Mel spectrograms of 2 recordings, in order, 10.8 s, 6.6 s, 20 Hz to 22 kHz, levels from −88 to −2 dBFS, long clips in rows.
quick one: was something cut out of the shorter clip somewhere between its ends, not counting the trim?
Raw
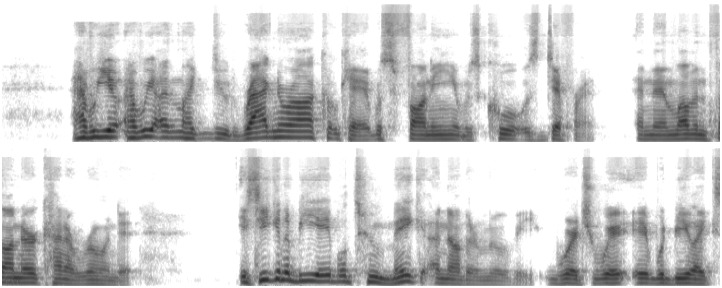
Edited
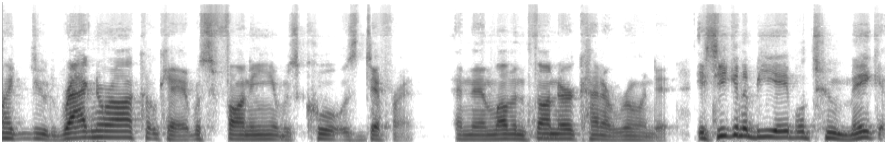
yes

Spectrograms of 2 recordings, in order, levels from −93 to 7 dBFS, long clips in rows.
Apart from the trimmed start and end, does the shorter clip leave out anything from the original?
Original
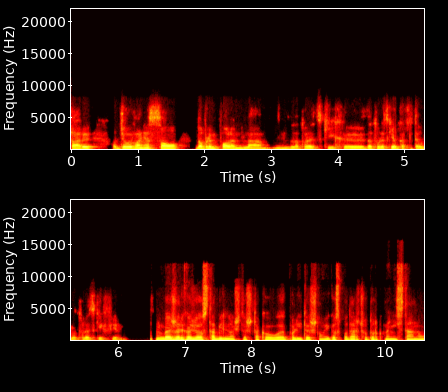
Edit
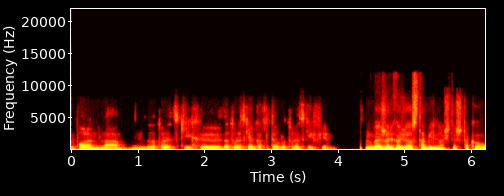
no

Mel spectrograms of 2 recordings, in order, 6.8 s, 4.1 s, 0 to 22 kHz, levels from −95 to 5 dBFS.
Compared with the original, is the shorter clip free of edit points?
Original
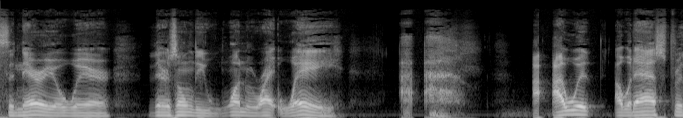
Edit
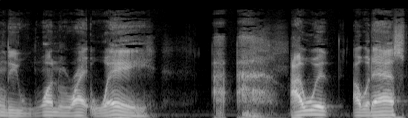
no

